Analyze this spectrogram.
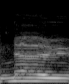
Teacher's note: in places like New Zealand they're famous for putting multiple vowels in a word like no you might get four vowel sounds in there the really thick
